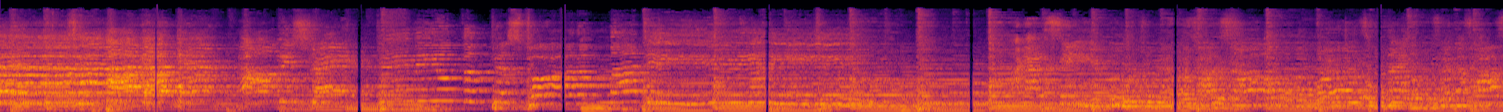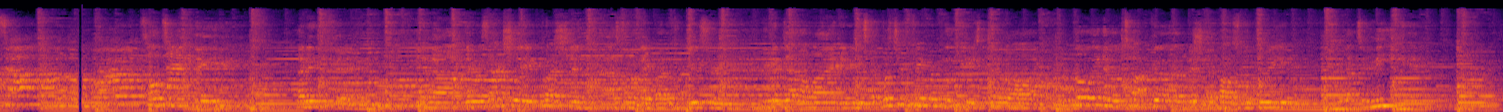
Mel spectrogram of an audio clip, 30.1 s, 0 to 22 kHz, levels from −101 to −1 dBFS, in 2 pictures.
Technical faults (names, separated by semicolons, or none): gap at a join of encoded pieces; one channel drops out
